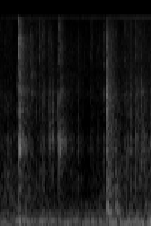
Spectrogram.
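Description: A few faint plastic clicks and taps as the panels and tabs of a Kingdom Megatron Transformers action figure are handled and pressed together during transformation.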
